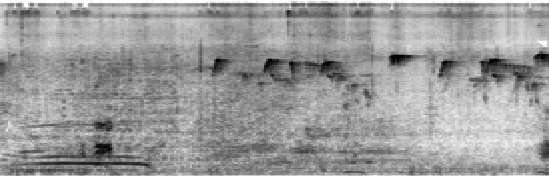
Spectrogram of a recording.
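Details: Village cattle heading excitedly to the pen; one low, even, sustained moo lasting over a second opens the clip, followed by quieter rural background and bright bird chirps.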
